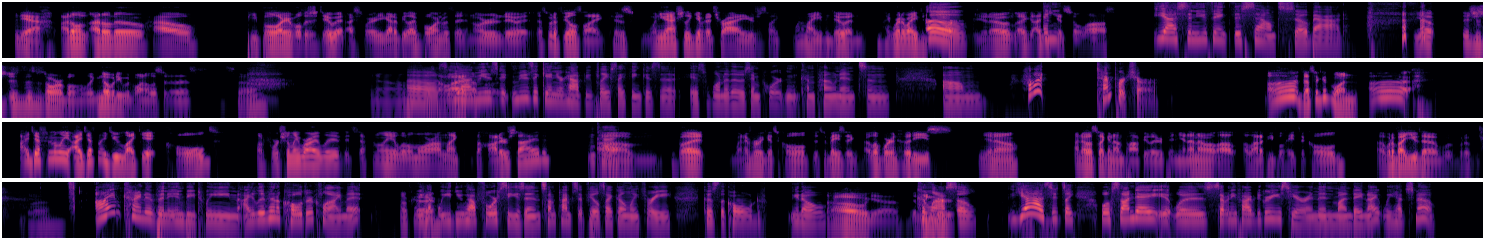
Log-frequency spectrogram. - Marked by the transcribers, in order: tapping; laugh; other background noise; exhale; tsk
- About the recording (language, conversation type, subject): English, unstructured, Where do you go in nature to unwind, and what makes those places special for you?
- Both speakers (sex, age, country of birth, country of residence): female, 60-64, United States, United States; male, 20-24, United States, United States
